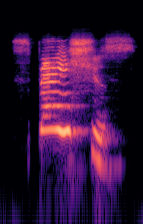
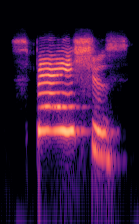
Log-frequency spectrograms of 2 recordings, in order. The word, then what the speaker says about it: spacious: knowledge knowledge Le knowledge another example spacious spacious spacious has two syllables as well but then excuse me it's an adjective spacious not spacious spacious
